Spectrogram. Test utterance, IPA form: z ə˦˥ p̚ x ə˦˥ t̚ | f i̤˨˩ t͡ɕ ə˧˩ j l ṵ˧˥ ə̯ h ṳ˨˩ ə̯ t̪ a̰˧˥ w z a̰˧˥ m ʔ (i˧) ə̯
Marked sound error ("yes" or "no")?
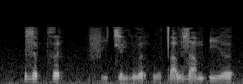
no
